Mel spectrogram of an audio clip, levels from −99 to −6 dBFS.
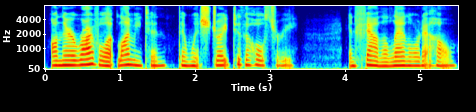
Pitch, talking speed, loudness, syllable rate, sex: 210 Hz, 185 wpm, -20 LUFS, 5.3 syllables/s, female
